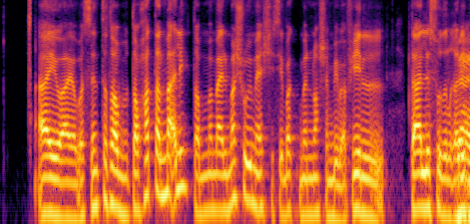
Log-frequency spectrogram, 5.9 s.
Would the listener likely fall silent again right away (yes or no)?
no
